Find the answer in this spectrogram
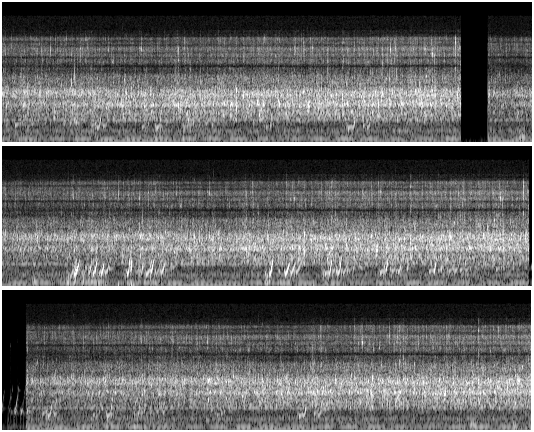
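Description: Steady trickling, bubbling water, as from an aquarium's water flow, with clusters of quick bubble blips in the middle stretch. The sound cuts out completely for a moment twice, about a third and two thirds of the way through.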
